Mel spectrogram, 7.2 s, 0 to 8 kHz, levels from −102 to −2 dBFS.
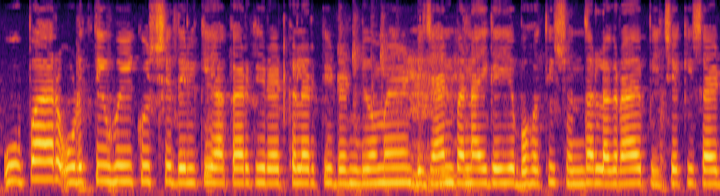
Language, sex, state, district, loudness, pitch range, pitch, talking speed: Hindi, female, Maharashtra, Solapur, -18 LUFS, 210-230 Hz, 220 Hz, 225 wpm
